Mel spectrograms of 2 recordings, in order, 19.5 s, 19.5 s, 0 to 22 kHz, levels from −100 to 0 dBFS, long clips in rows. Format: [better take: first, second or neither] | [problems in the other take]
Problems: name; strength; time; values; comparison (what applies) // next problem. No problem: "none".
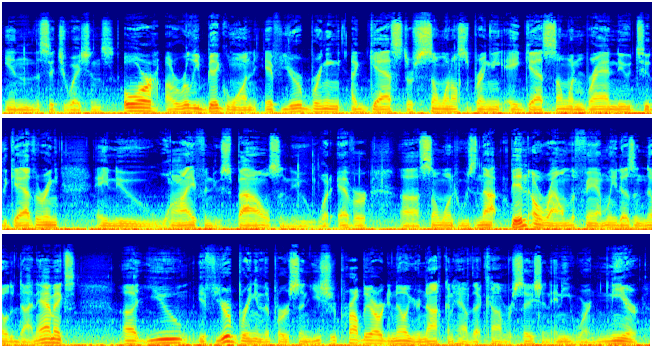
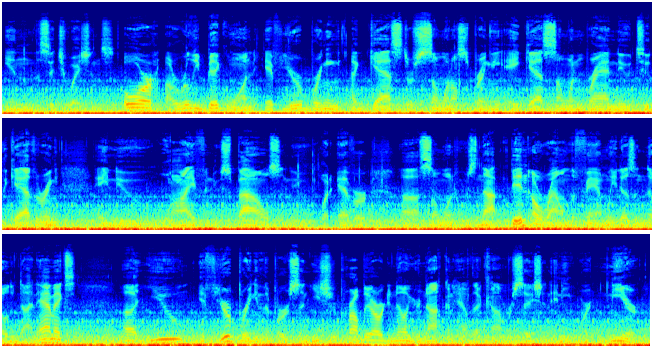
first | low rumble; loud; throughout; 5 dB below the speech; faint in the first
